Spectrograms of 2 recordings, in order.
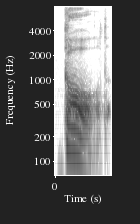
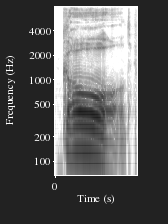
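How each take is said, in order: First: Said in the usual way. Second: "gold" stretched out and much louder; emphatic GOLD. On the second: Real, not acted. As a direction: punch "gold" loud and let it ring. Repeats the word for emphasis.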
